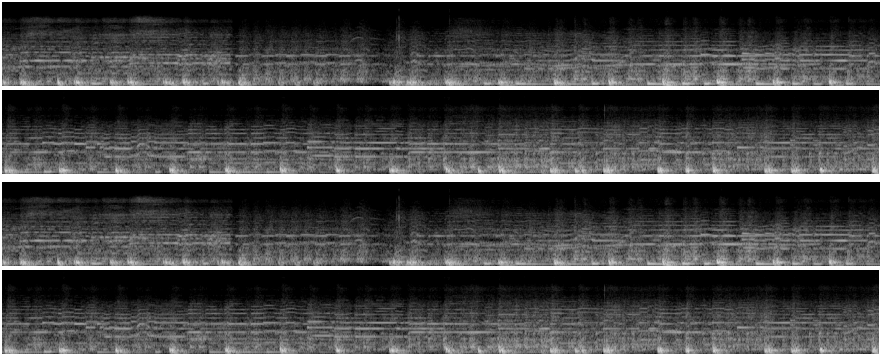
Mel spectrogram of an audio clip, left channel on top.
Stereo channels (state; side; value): identical; both; correlation 1.00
